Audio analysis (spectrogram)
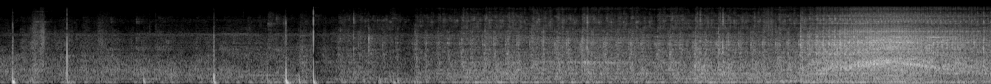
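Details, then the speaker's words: Honda Shine BS3 motorcycle with a recently replaced timing chain: light, quick metallic tang-tang ticking at slow idle, worse when the engine overheats; slack timing chain from a weak tensioner. "এই যে রেসটা যখন slow হচ্ছে, একটা ট্যাং ট্যাং ট্যাং ট্যাং হালকা হালকা আওয়াজ শুনতে পারলেন, যে একটা হালকা ট্যাং ট্যাং ট্যাং ট্যাং স্লো টিউনিংয়ে একটা আওয়াজ মারছে, এবং গাড়ি যখন ওভারহিট হয়ে যাচ্ছে এই আওয়াজটা আরও বেড়ে যাচ্ছে।"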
